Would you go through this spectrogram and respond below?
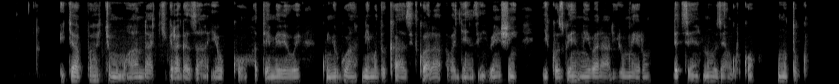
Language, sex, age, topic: Kinyarwanda, male, 25-35, government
